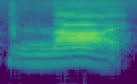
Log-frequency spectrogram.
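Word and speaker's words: 九: 9 means 9. It sounds like English name Jewel. 9. My hand can go like this. 9. 9. It looks like the number 9.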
